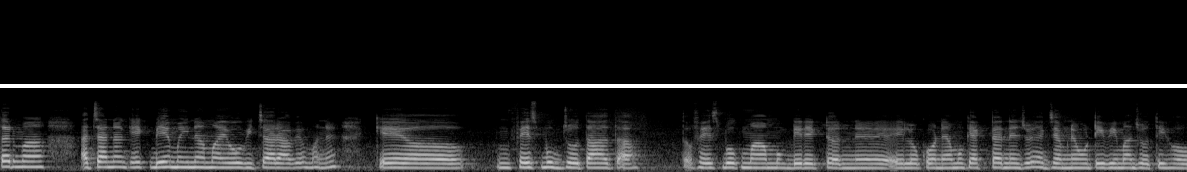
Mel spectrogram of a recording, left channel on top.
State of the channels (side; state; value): left; silent; digital silence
